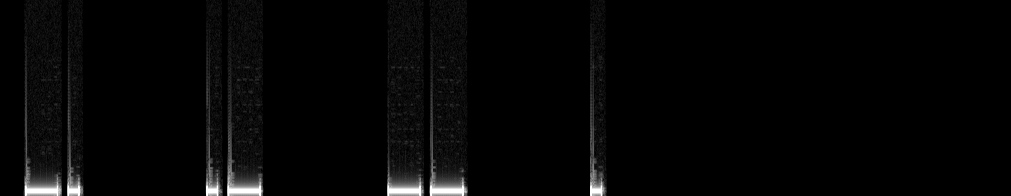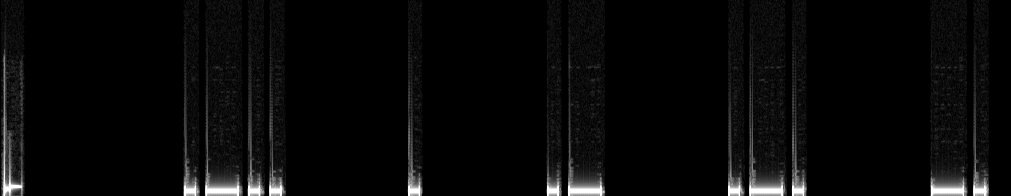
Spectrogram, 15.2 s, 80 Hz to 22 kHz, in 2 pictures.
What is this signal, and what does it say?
Morse code, heard as a keyed tone, about 15 wpm, spaced as for 7 wpm, 690 Hz. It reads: NAME LEARN
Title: 4x Character Spacing - Top 500 Words - 15wpm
